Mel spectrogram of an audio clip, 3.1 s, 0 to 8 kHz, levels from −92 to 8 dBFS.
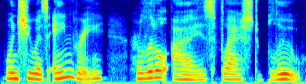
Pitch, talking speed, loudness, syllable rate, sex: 195 Hz, 175 wpm, -17 LUFS, 4.6 syllables/s, female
